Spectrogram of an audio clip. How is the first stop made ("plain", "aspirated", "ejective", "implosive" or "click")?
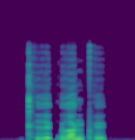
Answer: aspirated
